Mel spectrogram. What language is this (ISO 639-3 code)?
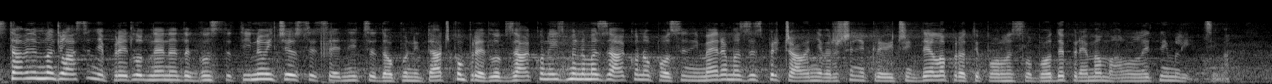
srp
